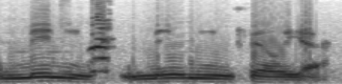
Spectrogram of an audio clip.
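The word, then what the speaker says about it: Minfilia: A minphilia, Kevin.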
